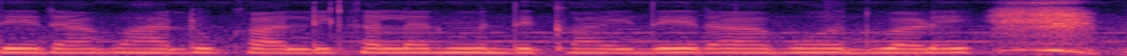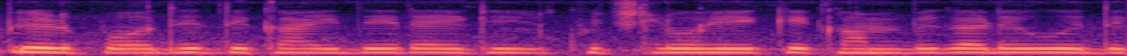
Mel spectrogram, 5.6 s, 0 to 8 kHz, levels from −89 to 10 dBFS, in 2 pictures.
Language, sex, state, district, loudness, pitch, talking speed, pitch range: Hindi, female, Bihar, Jahanabad, -17 LUFS, 205 Hz, 310 wpm, 200-210 Hz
